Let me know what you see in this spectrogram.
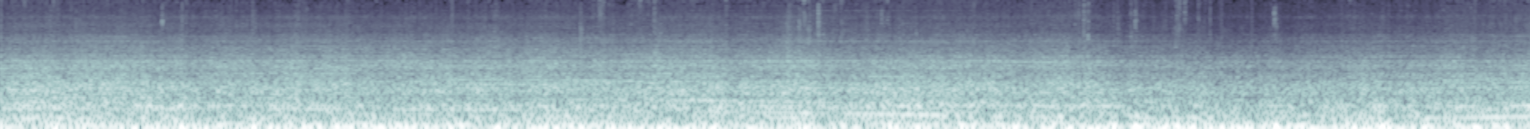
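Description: Engine and road noise of a Porsche sports car at track speed, heard inside the cabin: a loud, steady drone with no big rises or drops in revs.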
